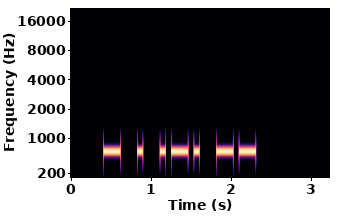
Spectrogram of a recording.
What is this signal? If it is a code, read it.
Morse code, heard as a keyed tone, about 17 wpm, 700 Hz. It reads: TERM
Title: Sentences from Top 900 Words - New Word Drill - 17wpm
